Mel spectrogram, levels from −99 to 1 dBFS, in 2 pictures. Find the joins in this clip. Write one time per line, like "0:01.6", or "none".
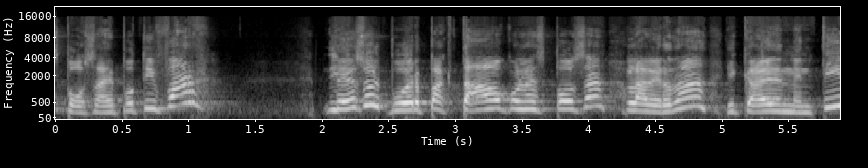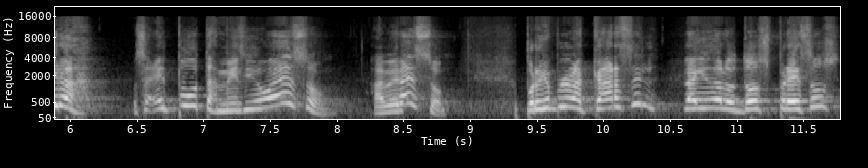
0:02.1
0:02.5
0:04.3
0:07.3
0:08.5
0:10.6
